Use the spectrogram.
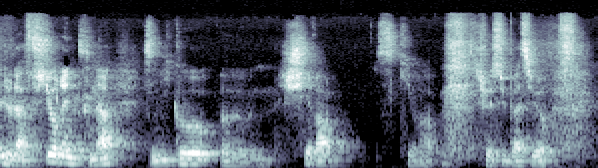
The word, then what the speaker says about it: Schira: Ça dépend de son origine. Mais... Il est italien, Bah, Skira, je pense. donc voilà. Encore une fois, la prononciation de nom c'est pas notre fort forcément, mais Je vous dis Skira.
